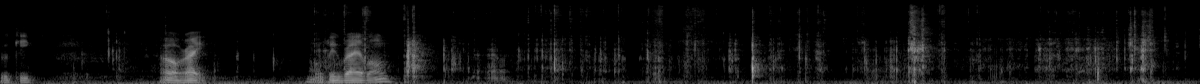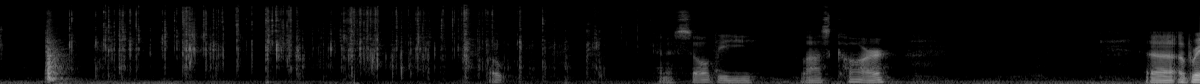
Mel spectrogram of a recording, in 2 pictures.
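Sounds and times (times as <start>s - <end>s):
wrapper tearing and crinkling: 3.2s - 18.6s.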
